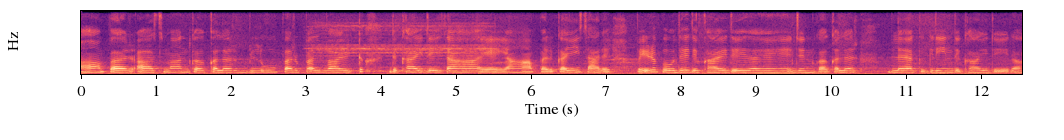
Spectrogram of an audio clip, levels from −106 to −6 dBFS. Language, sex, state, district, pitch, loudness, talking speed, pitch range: Hindi, female, Bihar, Bhagalpur, 235 Hz, -17 LUFS, 135 wpm, 230-245 Hz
